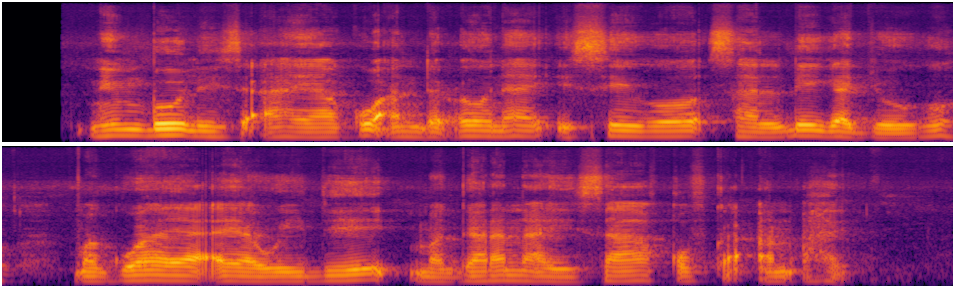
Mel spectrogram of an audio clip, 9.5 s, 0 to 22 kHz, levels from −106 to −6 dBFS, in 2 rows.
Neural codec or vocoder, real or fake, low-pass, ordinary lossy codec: vocoder, 44.1 kHz, 128 mel bands, Pupu-Vocoder; fake; none; none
